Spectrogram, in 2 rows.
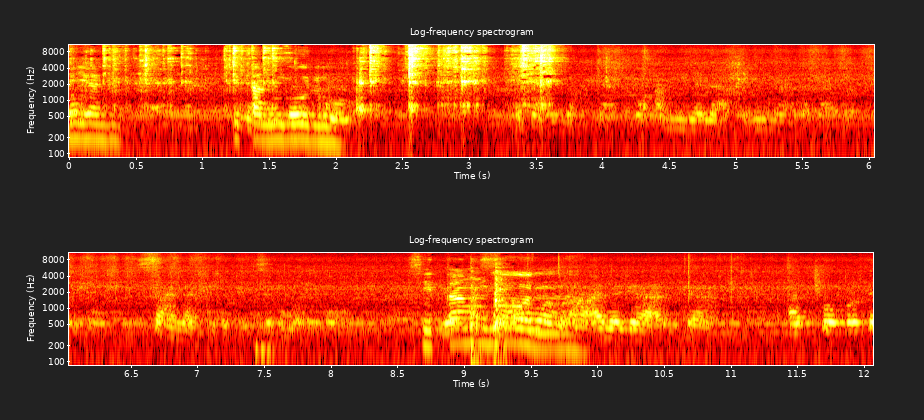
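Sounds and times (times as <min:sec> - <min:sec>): dishes and cutlery clinking: 0:00.0 - 0:04.1.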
